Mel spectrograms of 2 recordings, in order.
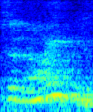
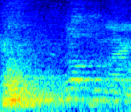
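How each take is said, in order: First: The first syllable has a reduced vowel. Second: The first syllable has a full vowel. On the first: The speaker calls it right. "You say ta" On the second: The speaker calls it wrong.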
